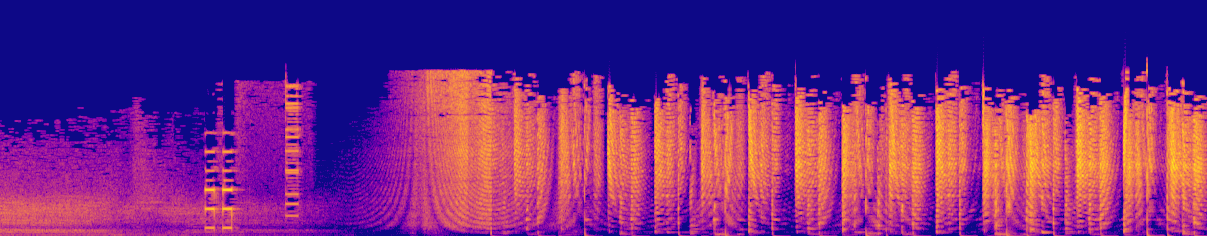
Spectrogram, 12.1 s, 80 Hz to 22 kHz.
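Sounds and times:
buzzy beep: 2.1s - 3.0s
short electronic beeps: 2.1s - 3.0s.

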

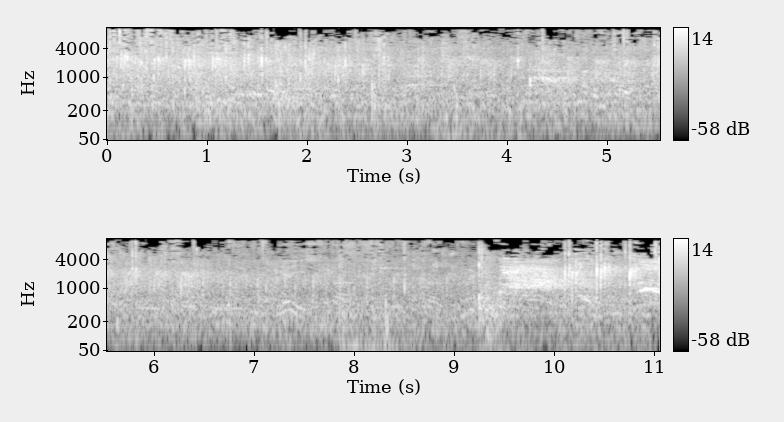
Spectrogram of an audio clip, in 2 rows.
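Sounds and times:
murmur of spectators' voices: 0.0s - 11.0s.

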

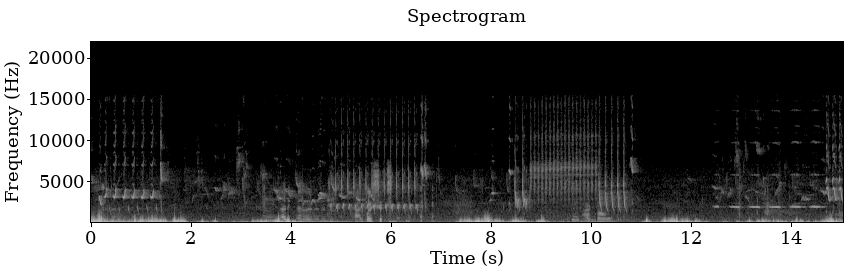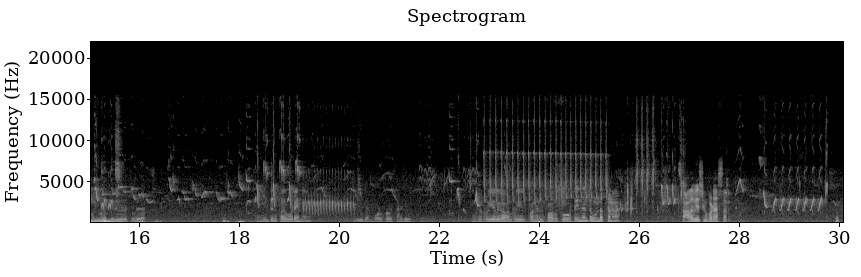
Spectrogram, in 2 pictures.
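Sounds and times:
birds chirping and trilling: 0.0s - 30.0s.

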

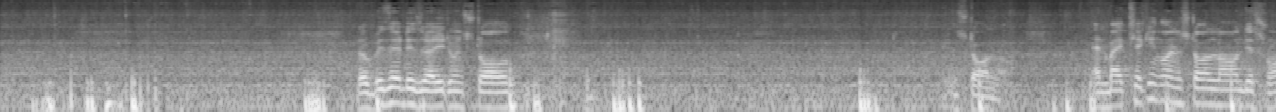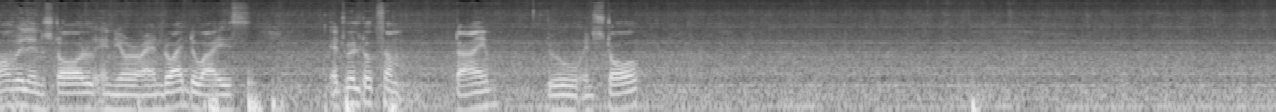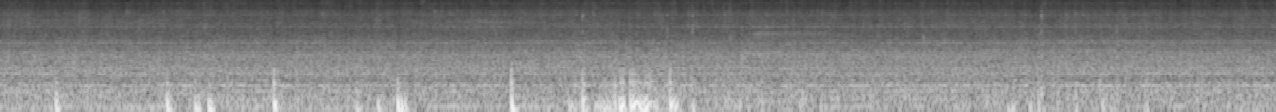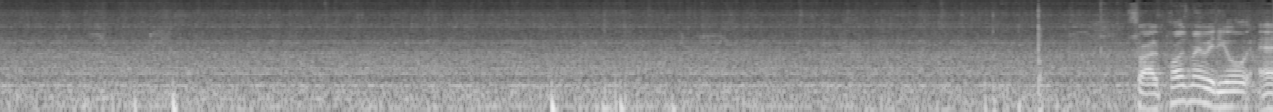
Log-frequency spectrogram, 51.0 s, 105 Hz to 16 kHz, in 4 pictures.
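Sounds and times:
faint steady tones: 0.0s - 51.0s
low background hum: 0.0s - 51.0s.

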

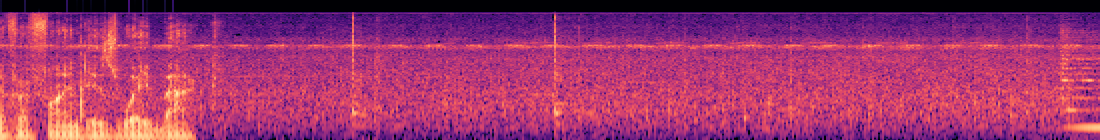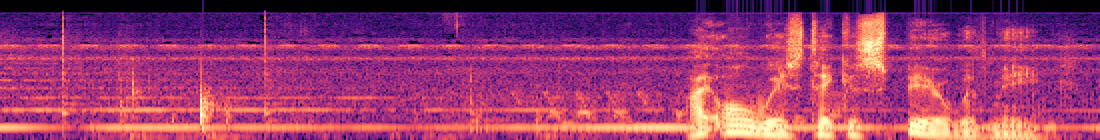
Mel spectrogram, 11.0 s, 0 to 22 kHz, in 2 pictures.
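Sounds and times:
insect chirring: 0.0s - 11.0s
faint clicks: 1.7s - 2.0s, 2.7s - 3.0s.

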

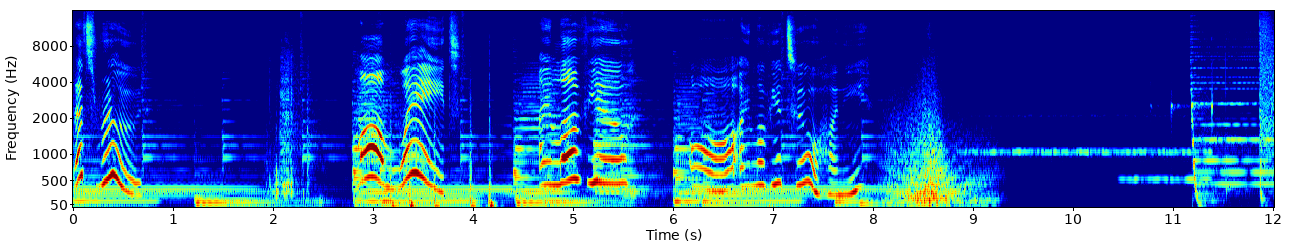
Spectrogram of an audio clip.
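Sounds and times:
whoosh: 8.0s - 9.3s.

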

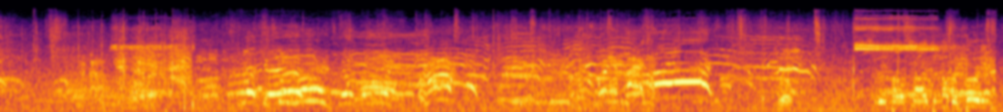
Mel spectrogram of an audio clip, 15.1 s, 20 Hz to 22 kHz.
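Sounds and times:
crowd shouting and cheering: 0.0s - 15.0s.

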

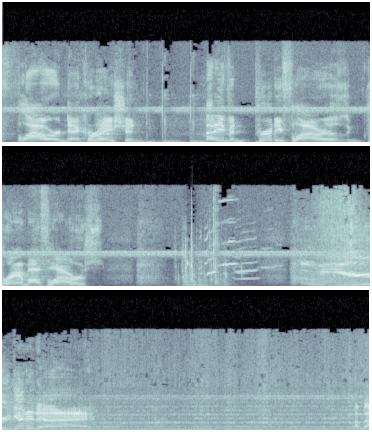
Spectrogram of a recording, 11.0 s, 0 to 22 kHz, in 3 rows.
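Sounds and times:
ominous ambient drone: 6.5s - 11.0s.

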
